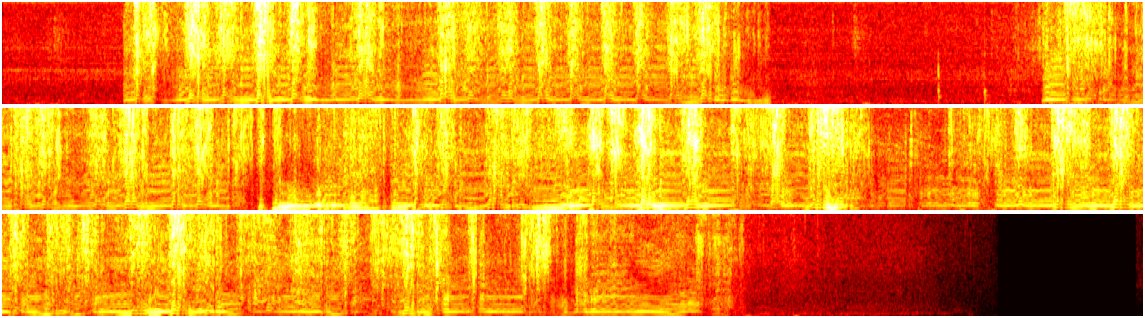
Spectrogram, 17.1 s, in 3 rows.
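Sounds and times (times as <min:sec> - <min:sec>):
fly wing buzz: 0:00.6 - 0:03.8, 0:05.2 - 0:15.1.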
